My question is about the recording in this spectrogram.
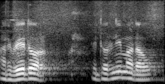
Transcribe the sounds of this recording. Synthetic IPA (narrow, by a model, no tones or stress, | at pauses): aɾibedɔɾ | bedɔɾnimadaw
